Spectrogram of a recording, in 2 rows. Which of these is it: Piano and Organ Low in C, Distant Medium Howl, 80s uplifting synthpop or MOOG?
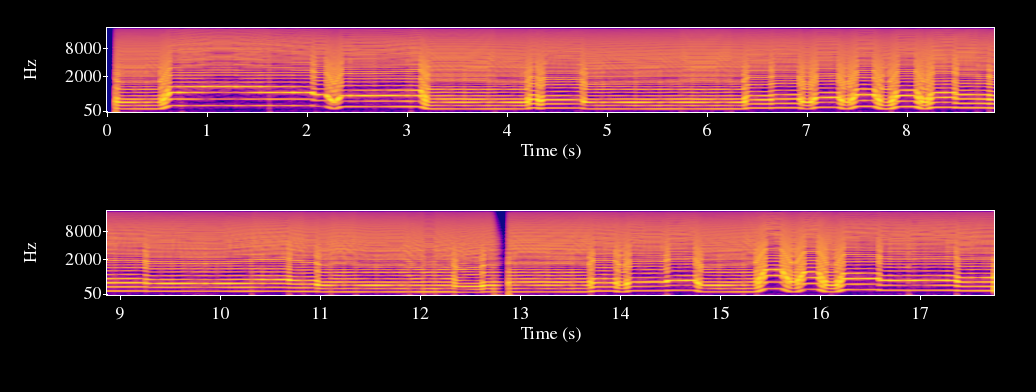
MOOG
